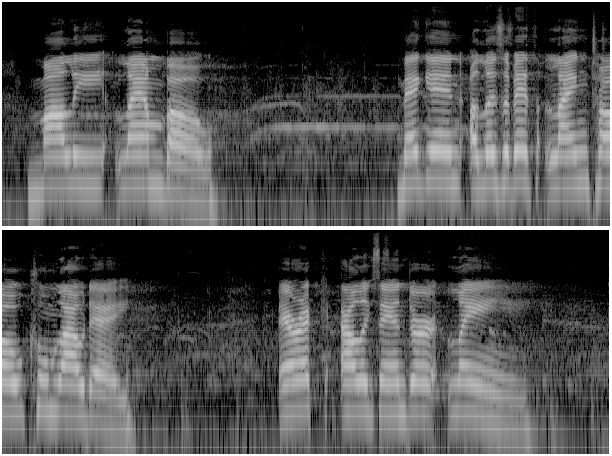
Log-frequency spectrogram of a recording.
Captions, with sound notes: Molly Lambo. (audience cheering) (audience clapping) Meaghan Elizabeth Lanctot, cum laude. Eric Alexander Lane.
